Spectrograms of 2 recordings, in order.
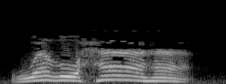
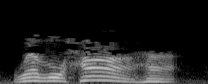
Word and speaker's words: وضحاها: وضحاها، ويقول من يخطئ وضحاها بتفخيم الحاء والهاء،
